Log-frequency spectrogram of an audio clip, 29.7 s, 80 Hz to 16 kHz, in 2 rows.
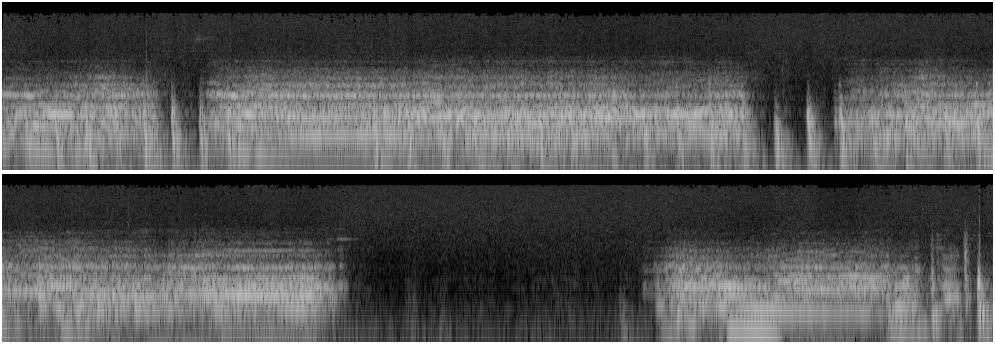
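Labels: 0.1s Drilling sounds muffled from the floor above. 11.3s
0.3s Muffled rhythmic hammer strikes. 3.7s
5.9s A muffled rhythmic hammering. 15.2s
12.9s Drilling sounds muffled from the floor above. 19.8s
24.7s Drilling sounds muffled from the floor above. 29.7s
28.6s Muffled rhythmic hammer strikes. 29.7s

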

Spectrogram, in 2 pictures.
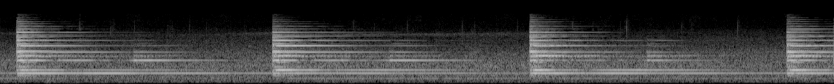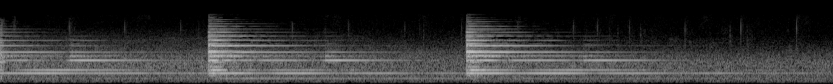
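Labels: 0.0s A small continuous environmental noise inside a church. 16.7s
0.2s A loud bell strikes quickly in a church. 1.8s
1.1s A loud bell echoing in a church. 2.5s
2.7s A loud bell strikes quickly in a church. 4.3s
3.7s A loud bell echoing in a church. 5.1s
5.3s A loud bell strikes quickly in a church. 6.9s
6.1s A loud bell echoing in a church. 7.5s
7.9s A loud bell strikes quickly in a church. 9.4s
8.7s A loud bell echoing in a church. 10.1s
10.4s A loud bell strikes quickly in a church. 12.0s
11.1s A loud bell echoing in a church. 12.6s
13.0s A loud bell strikes quickly in a church. 14.6s
13.9s A loud bell echoing in a church. 15.4s

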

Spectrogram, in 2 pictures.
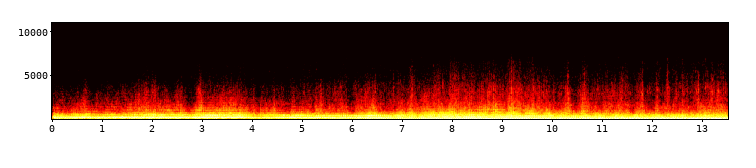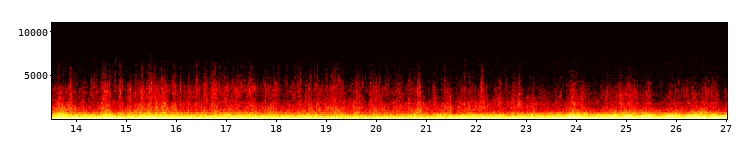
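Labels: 0.0s An old propeller plane passes by in the distance. 27.0s

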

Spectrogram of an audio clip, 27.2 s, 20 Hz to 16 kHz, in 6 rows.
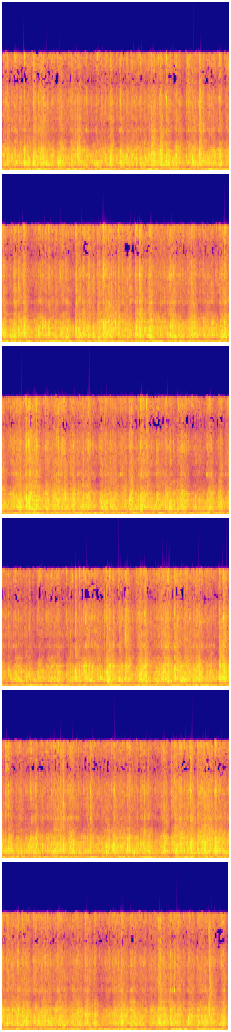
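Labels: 0.0s Heavy rain hitting a metal sheet. 27.2s

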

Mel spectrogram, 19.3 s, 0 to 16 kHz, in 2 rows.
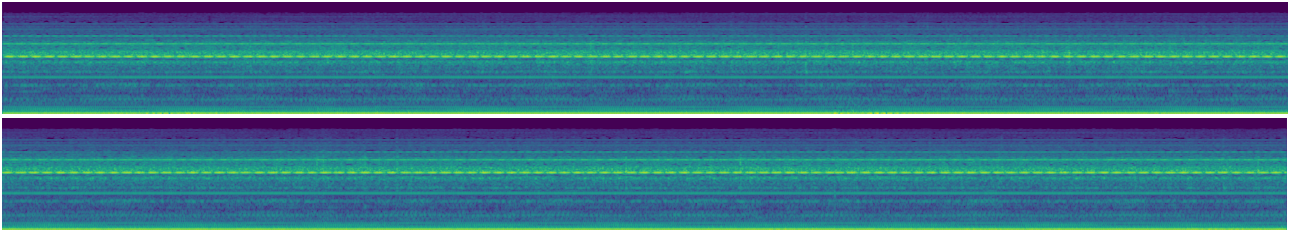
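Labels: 0.0s An industrial vacuum pump operates continuously indoors. 19.3s

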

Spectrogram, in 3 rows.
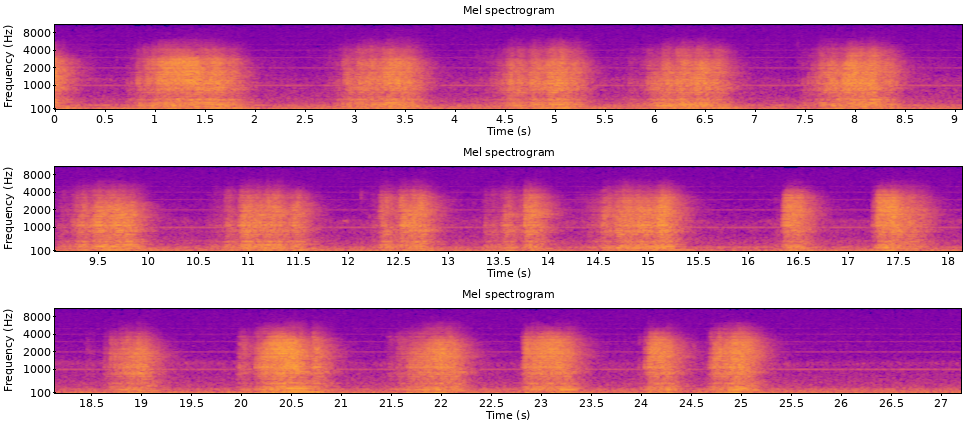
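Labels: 0.0s A rhythmic, loud, echoing drilling sound with brief pauses. 27.2s

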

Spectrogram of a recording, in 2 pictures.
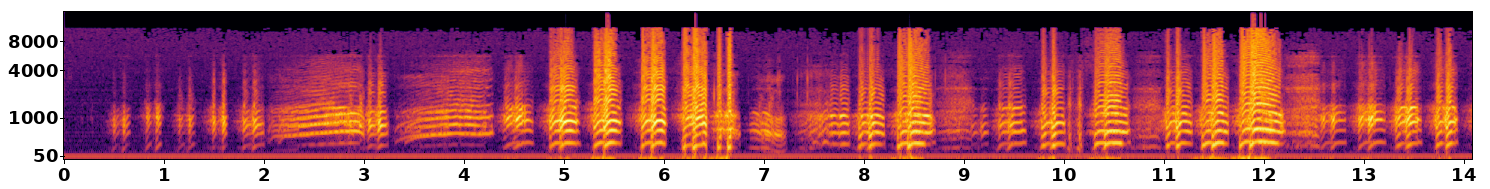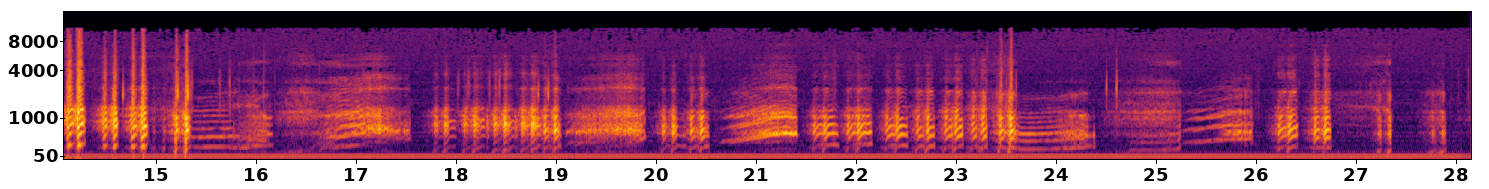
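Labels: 0.0s A mix of gasps and rhythmic inhales. 28.1s

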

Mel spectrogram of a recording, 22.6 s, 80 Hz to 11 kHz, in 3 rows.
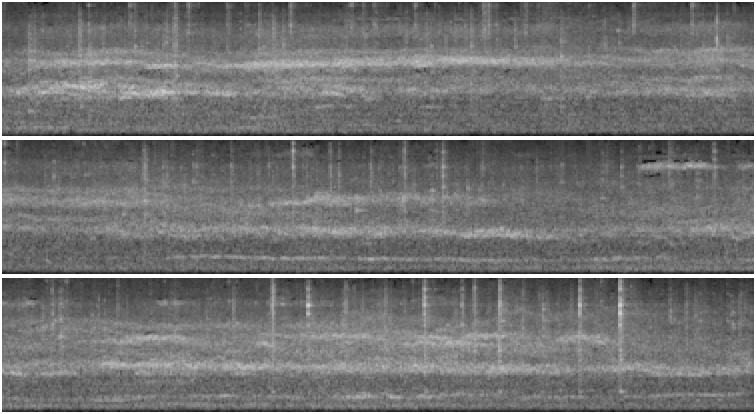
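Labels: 0.1s Wind gusts through the masts, creating constant metallic clinking and clattering. 22.6s

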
